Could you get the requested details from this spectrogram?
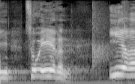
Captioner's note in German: Beifall AfD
